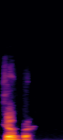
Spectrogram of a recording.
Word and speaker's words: Chopra: Yeah, Deepak Chopra.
